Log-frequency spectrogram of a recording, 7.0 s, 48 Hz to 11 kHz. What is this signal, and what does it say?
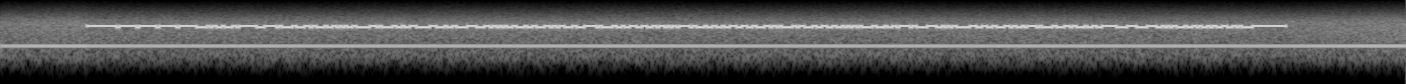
RTTY (75 baud, 170 Hz shift), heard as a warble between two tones, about 1950 Hz centre, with a steady whistle near 560 Hz. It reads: MEN STELT ONS NAMELIJK LINEAIRE KORTINGEN VOOR DIE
